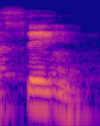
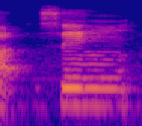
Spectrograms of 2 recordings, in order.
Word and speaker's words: 千: นะ ครับ เฮียกุ แปล ว่า ร ถัด มา เซ็ง นะ ครับ พัน สมมุติ ว่า 1ัน เยน เรา จะ พูด ว่า เซ็ง eng เซ็ง eng นะ ครับ เอ เนี่ย ก็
